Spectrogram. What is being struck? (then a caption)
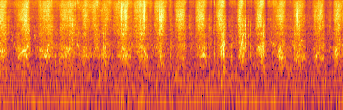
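Worn denim jeans fabric. Long fingernails of both hands scratch worn light-blue stretch denim jeans on the thighs, the soft fabric lying over the body. Quiet, bright, hissy scratching strokes repeat at about two to three per second in a loose, uneven rhythm, each brief and dry with almost no low end.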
